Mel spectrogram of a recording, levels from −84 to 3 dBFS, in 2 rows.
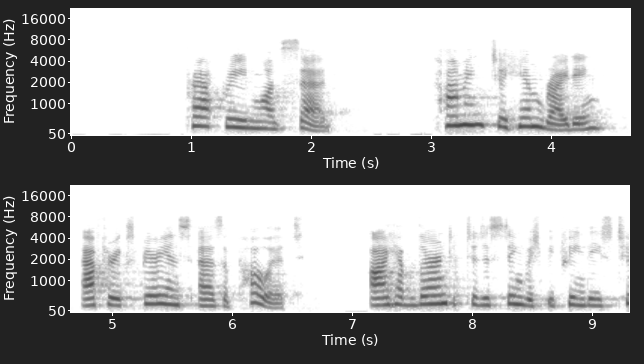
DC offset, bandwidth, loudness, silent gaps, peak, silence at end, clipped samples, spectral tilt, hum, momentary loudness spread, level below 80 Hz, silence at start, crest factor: under 0.1%; 8.4 kHz; -32 LUFS; 2.58-2.63 s, 2.73-2.82 s, 4.67-4.72 s, 6.73-6.94 s; -12 dBFS; 0 s; under 0.1%; -5.5 dB/octave; none; 9 LU; -80 dBFS; 1 s; 20 dB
